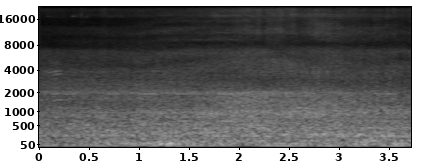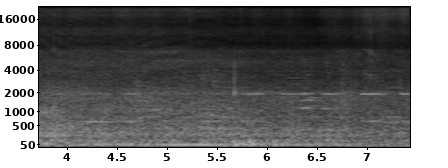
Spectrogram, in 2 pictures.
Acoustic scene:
residential area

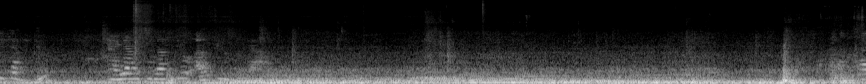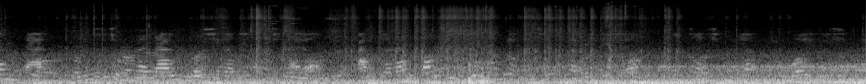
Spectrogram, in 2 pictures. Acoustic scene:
bus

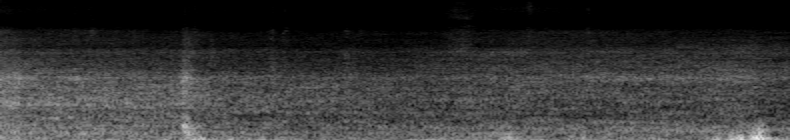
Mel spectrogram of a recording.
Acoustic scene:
residential area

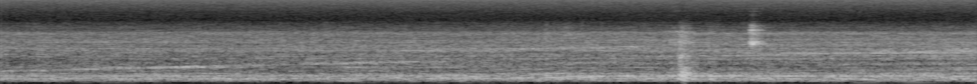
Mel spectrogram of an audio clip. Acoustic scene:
subway train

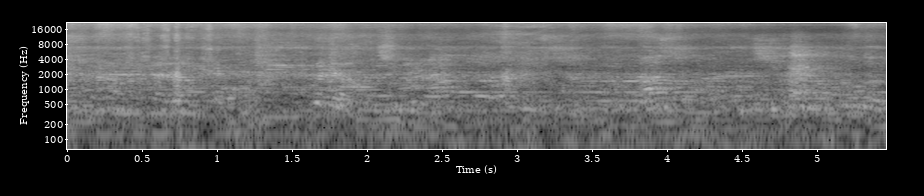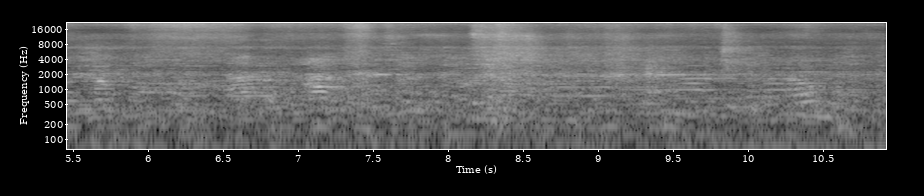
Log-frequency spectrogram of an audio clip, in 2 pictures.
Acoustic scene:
cafe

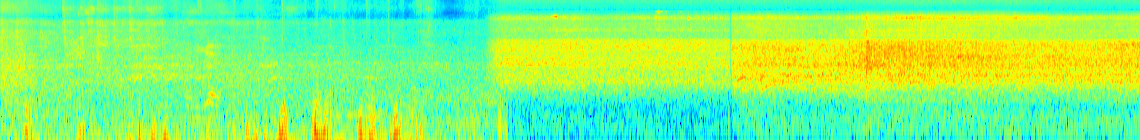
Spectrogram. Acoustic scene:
street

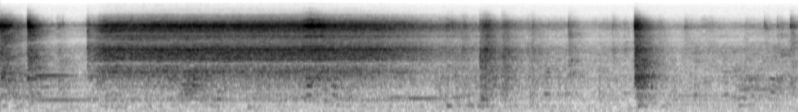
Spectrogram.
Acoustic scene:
cafe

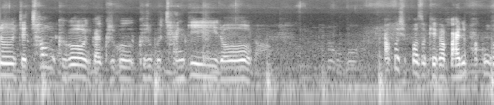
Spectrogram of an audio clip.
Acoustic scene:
car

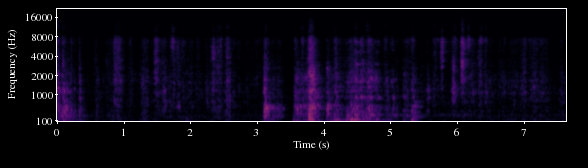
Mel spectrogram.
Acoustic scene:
kitchen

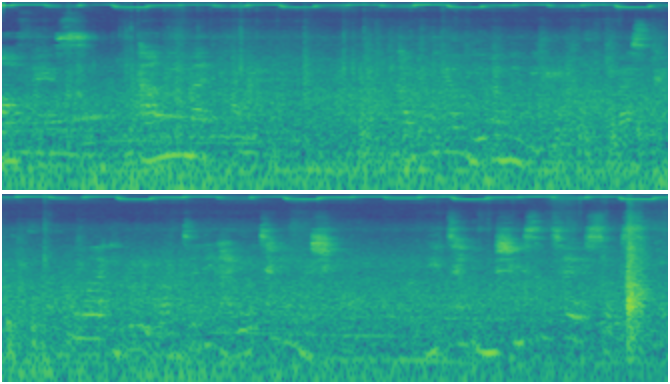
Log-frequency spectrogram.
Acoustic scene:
bus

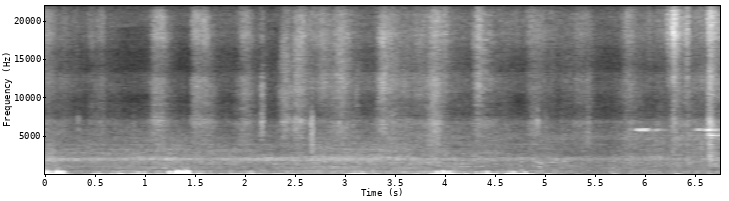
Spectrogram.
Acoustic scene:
residential area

